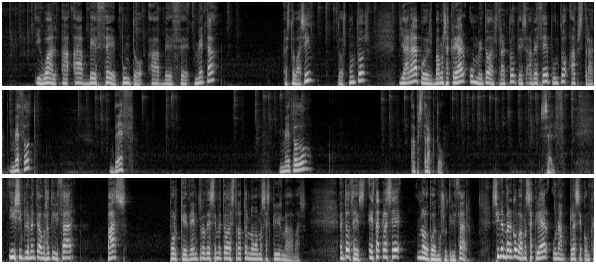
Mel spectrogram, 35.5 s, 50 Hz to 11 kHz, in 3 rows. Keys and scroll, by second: 3.8 shift+Tab, 3.8 typing, 4.5 Left, 23.8-24.5 typing.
